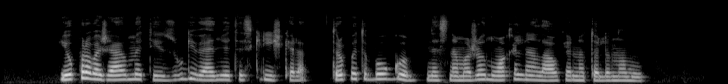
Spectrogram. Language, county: Lithuanian, Kaunas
